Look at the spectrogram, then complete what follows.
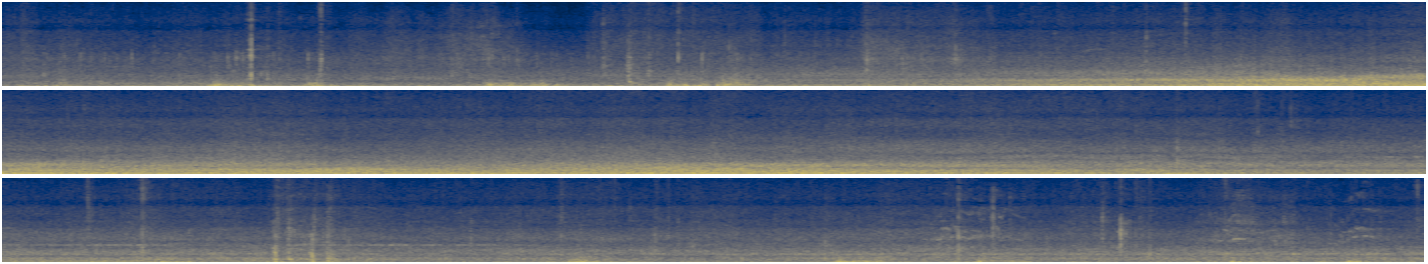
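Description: Wind rumbling on the microphone of a moving bicycle, with a car driving past: its tyre noise swells from about six seconds in and fades away by about thirteen seconds.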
